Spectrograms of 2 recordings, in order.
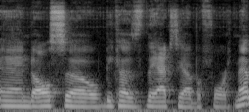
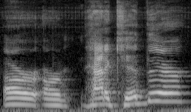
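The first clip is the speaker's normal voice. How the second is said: loud, higher-pitched teasing disbelief, breaking into a laugh; mock-teasing; 5 semitones higher, 6 dB louder than usual. Naruto ribbing Kiba about dating Ruko, loudly teasing. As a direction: rib a friend with amused, exaggerated surprise. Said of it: "like, makes fun of".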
